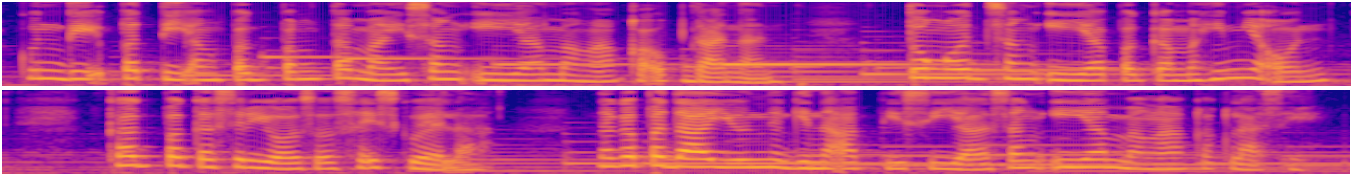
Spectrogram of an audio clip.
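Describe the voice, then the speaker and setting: A woman's voice: on the high side, lively intonation, measured pace. A woman with a Filipino accent narrating a scripted radio drama. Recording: music bed under the voice.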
